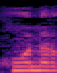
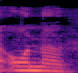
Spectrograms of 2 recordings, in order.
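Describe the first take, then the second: First: होनर with a sounded h at the start; H pronounced. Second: ओनर with no h, starting on the vowel; silent H. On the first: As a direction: begin होनर on an audible h. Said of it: "होनर को बोलते हैं ओनर". (होनर, शुरू में 'ह' बोलकर) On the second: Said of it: "H जो है इसके अंदर साइलेंट". (ओनर, शुरू में 'ह' चुप) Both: Shown as a demonstration.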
